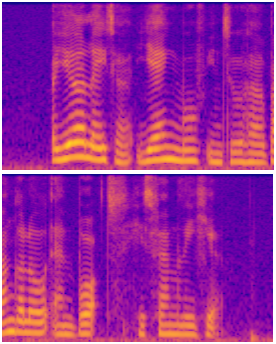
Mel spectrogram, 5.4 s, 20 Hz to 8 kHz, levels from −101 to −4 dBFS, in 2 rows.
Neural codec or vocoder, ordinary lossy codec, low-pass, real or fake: codec, 16 kHz, 6 kbps, DAC; none; none; fake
